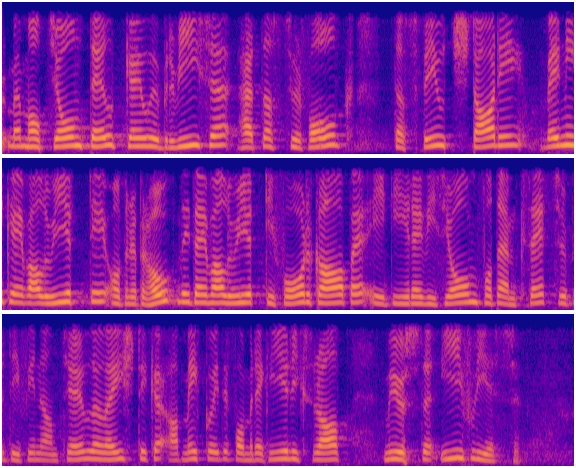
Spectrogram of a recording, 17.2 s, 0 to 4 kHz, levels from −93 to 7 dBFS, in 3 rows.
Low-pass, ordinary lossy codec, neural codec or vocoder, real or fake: 3.6 kHz; none; codec, 16 kHz, 1 kbps, X-Codec, HuBERT features, trained on LibriSpeech; fake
